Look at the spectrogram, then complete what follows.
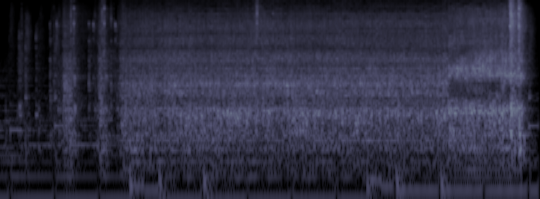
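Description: A few clicks, then a food processor motor blending guacamole with a steady whir for about five seconds before it stops suddenly near the end. This is the final blend after the cilantro and lemon juice go in.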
